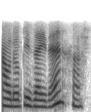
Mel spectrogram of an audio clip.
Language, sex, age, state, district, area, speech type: Kannada, female, 18-30, Karnataka, Chikkamagaluru, rural, conversation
